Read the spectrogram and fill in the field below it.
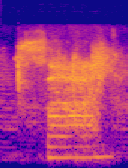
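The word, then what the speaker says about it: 三: It is pronounced as San. It's similar to the sun, but you just put an an tone.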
